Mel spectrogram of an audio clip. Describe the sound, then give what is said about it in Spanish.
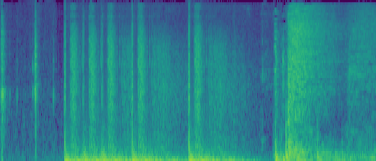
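Gunshot sound effects: a small sharp crack, then a string of loud booming shots with ragged echoing tails, and a final heavy blast near the end, heard alone. “El disparo para él.”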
